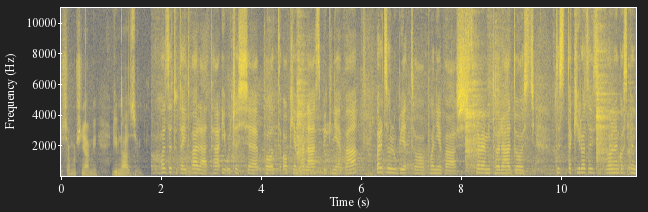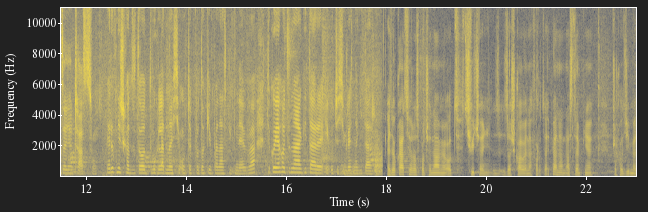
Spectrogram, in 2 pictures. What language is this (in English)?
Polish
